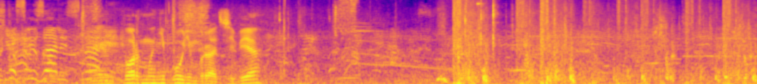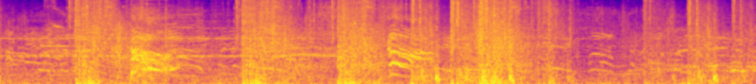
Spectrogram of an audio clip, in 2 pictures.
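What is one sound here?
Cannons boom in heavy bursts.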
